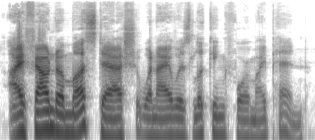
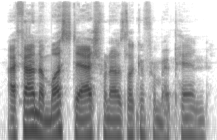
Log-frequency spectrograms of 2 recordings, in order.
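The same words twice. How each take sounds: First: The sentence is spoken slowly and clearly. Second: The sentence is spoken at a normal pace.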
